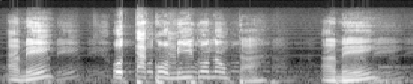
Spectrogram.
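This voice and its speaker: Man, Brazilian accent, middle-aged, pastor, sermon, animated storytelling, fairly high pitch, faint music. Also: slow. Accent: Brazilian Portuguese. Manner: animated storytelling, acting out dialogue. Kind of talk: sermon with personal testimony.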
